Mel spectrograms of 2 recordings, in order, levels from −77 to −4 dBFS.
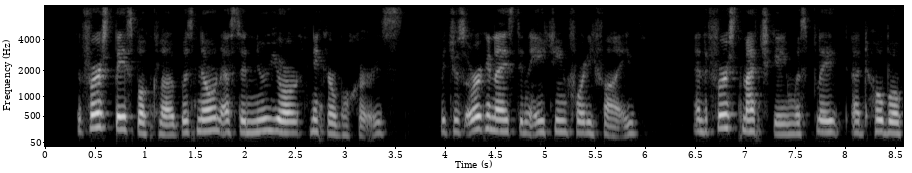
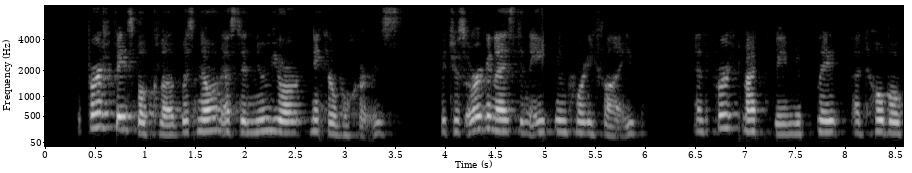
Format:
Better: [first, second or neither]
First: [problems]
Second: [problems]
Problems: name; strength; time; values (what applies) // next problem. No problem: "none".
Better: first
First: none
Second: noise reduction (neural mask model DeepFilterNet 3)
